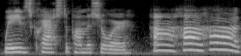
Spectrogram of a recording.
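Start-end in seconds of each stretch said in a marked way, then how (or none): 2.2-3.6 high squawking ha ha ha; gull laughter. A narrator's reading. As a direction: cackle like a laughing seagull, high. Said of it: "cried the laughing gulls".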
